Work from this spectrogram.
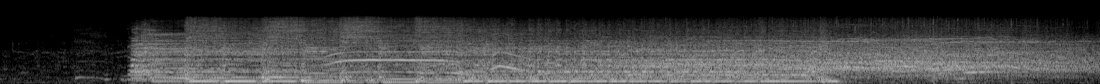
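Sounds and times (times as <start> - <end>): bluegrass band with banjo and guitar: 1.2 - 7.0
audience applauding and cheering: 1.6 - 11.0.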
